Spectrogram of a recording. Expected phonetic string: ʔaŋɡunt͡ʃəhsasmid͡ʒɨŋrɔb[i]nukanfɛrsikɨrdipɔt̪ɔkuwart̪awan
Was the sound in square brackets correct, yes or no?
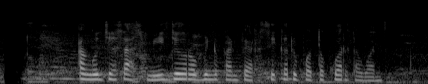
yes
